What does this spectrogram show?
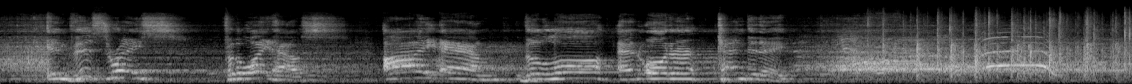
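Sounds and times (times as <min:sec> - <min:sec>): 
rally crowd cheering: 0:00.0 - 0:00.5, 0:08.0 - 0:11.3
speech: 0:00.5 - 0:08.6
high rising and falling shouts: 0:08.0 - 0:11.0
whoops and claps: 0:08.4 - 0:11.3.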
